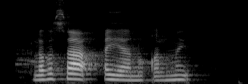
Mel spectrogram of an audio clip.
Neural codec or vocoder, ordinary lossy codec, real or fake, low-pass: none; none; real; none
